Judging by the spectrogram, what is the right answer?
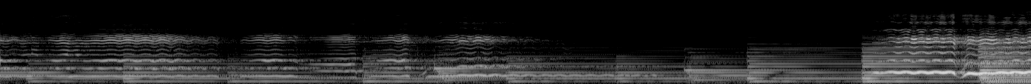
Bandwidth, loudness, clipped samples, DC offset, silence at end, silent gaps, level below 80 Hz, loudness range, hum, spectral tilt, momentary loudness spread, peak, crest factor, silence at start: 11 kHz; -20 LUFS; under 0.1%; under 0.1%; 0 s; none; -62 dBFS; 16 LU; none; -5 dB/octave; 24 LU; -4 dBFS; 18 dB; 0 s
